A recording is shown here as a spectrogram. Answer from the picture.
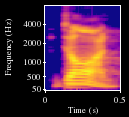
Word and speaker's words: Dan: Don spells his name D an A N, but it's pronounced D O N. Dawn, which has been immensely amusing to everyone I've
